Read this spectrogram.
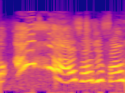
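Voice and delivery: high, loud, delighted Ah; excited cry. Retold or imitated. Handing back the lost phone, gleeful and loud. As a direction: announce the find with glee. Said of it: "And I go".

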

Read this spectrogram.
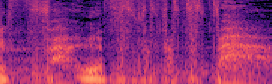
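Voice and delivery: fading into a whispered f-; ASMR whisper. Pretend. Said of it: "it's an A S M R podcast".

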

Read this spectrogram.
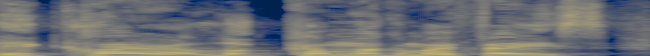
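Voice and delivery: high-pitched playful call; mock yell. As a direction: holler for the little niece. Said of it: "I kinda yelled".

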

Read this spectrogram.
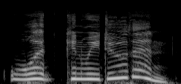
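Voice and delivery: put-on high-pitched little girl asking; Dorothy's voice. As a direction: ask helplessly in a high girl's voice. Girl Dorothy asks for help.

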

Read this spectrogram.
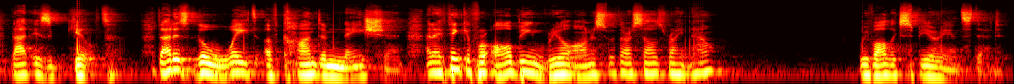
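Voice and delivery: ordinary talk, nothing marked

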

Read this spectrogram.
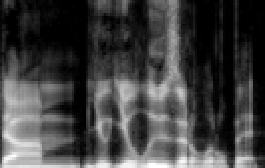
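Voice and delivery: normal talking voice

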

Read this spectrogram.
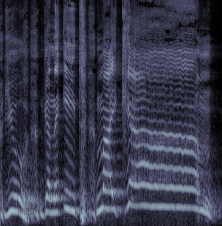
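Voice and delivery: drawn out, high; slow menace. Acted. Leonard threatens Johnny, slow drawn-out menace. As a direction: stretch every word slowly.

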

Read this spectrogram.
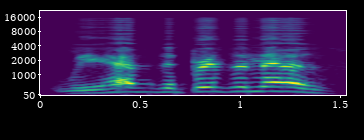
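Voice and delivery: mock French accent. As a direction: put on a hammed-up French accent. Acts French officer reporting to general.

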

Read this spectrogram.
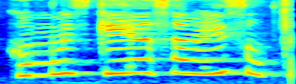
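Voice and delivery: high, loud imitation of crying disbelief; mock tearful wail. Woman retelling her tears at the pastor's words, mock tearful wail. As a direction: wail it in a high voice, half laughing at yourself. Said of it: "empecé a llorar y yo decía".

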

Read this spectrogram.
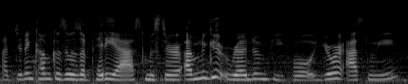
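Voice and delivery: usual speaking voice

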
